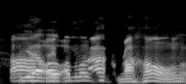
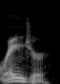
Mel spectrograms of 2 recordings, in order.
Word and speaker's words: Ranger: It's not Ranger. It's like Rahon or Rahar or something like that.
